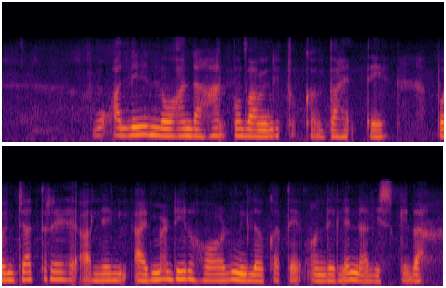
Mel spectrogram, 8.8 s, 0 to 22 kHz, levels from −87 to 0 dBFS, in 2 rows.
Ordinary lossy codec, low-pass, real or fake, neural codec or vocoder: none; none; fake; codec, 16 kHz, 0.8 kbps, ZipCodec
